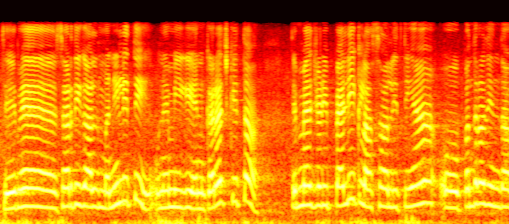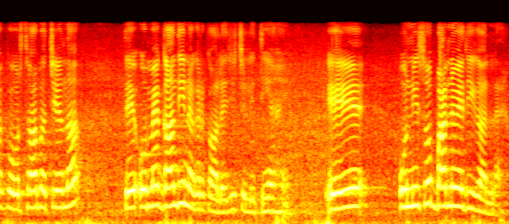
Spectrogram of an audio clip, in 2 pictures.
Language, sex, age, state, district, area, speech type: Dogri, female, 45-60, Jammu and Kashmir, Jammu, urban, spontaneous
